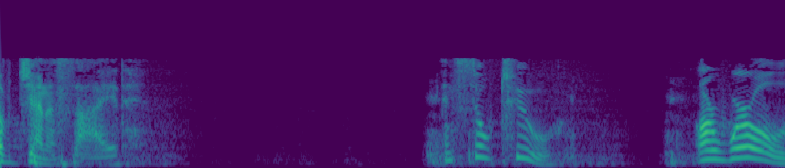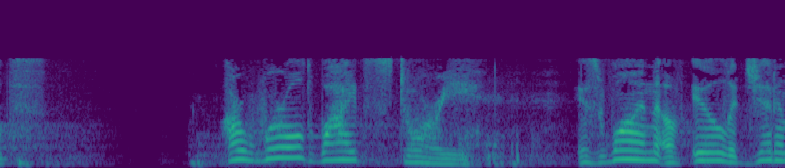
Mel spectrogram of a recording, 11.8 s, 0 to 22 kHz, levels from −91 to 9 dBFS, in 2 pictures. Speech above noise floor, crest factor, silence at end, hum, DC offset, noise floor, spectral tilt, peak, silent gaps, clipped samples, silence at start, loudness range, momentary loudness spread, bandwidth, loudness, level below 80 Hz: 51 dB; 24 dB; 0 s; none; under 0.1%; -84 dBFS; -3.5 dB/octave; -12 dBFS; none; under 0.1%; 0 s; 11 LU; 19 LU; 5.4 kHz; -33 LUFS; -82 dBFS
